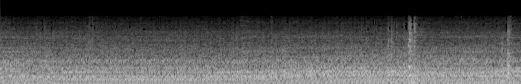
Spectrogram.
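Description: The six-cylinder diesel engine of a school bus idles, heard from the driver's seat.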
